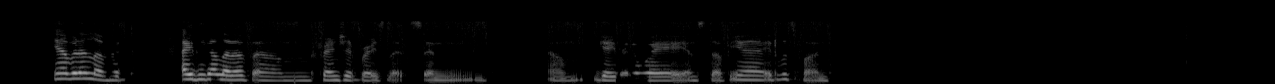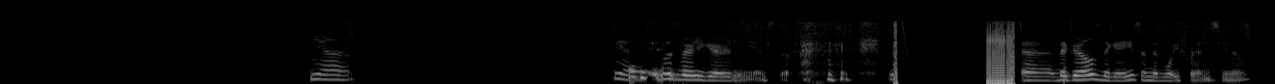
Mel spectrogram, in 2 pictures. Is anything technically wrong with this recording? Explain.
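Yes, there are four separate problems here.

Converter idle tones run the whole way through. There's a whistle somewhere around 200 Hz sitting about 18 dB below the speech, most obvious in the gaps, with a grainy texture under the quieter syllables. That's what a delta-sigma converter does when it isn't dithered: a small input lets it lock into repeating bit patterns, and those patterns come out as a steady tone.

There's also a breathy, grainy edge on the speech throughout, with the top end sounding thin and partly replaced by hiss. That's likely Bluetooth LC3 compression running lean, somewhere around 32 kbps with 10 ms frames. At that rate the encoder throws away much of the upper spectrum and fills it back in with noise, so the damage is plainly audible.

There are lost LE Audio frames at 2.94–2.96 s, 19.36–19.38 s and 23.39 s. Each one is a brief smeared, noisy blip where the sound loses its clarity. 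The first and last fit a single dropped 10 ms frame, and the middle one fits two frames, about 20 ms. When frames go missing, the LC3 decoder patches the gap by reusing the previous spectrum with scrambled signs, which turns tonal sound into a short wash of noise.

Finally, the cable was pulled and plugged back in between 21.69 and 22.89 s. You get a pop, then roughly 1.15 s of near silence. Within that gap, a burst of 60 Hz mains buzz sounds for about a quarter of a second while only the plug tip is making contact, and then a second pop as full contact comes back and the sound returns.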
